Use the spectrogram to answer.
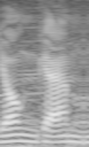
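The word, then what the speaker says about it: Yeongam: The teams have travelled to Korea at the Yonggam circuit. I finally can pronounce it properly.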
